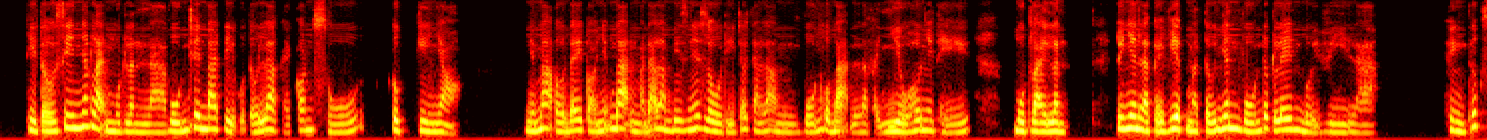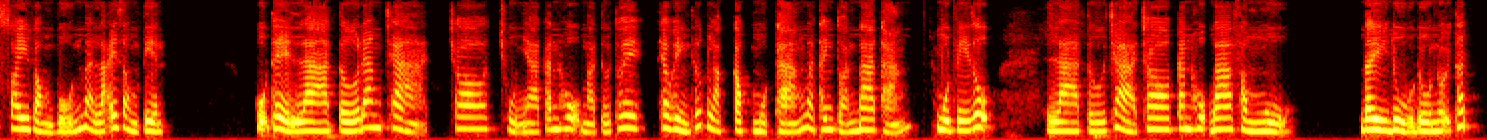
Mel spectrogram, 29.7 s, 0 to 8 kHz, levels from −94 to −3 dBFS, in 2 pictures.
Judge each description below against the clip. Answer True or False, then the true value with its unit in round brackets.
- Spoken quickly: False (230 wpm)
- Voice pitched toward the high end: True (205 Hz)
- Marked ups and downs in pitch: False (4.2 semitones)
